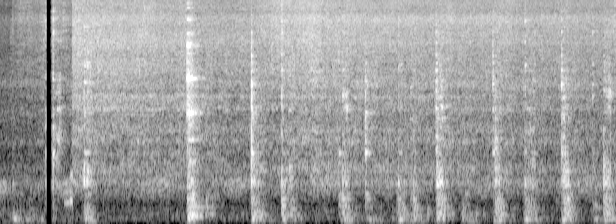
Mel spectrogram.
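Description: Tomato sizzles in a pan over sautéed onions for a Kerala fish curry, a soft steady frying hiss broken by repeated sharp scrapes and taps of a stirring spoon.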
